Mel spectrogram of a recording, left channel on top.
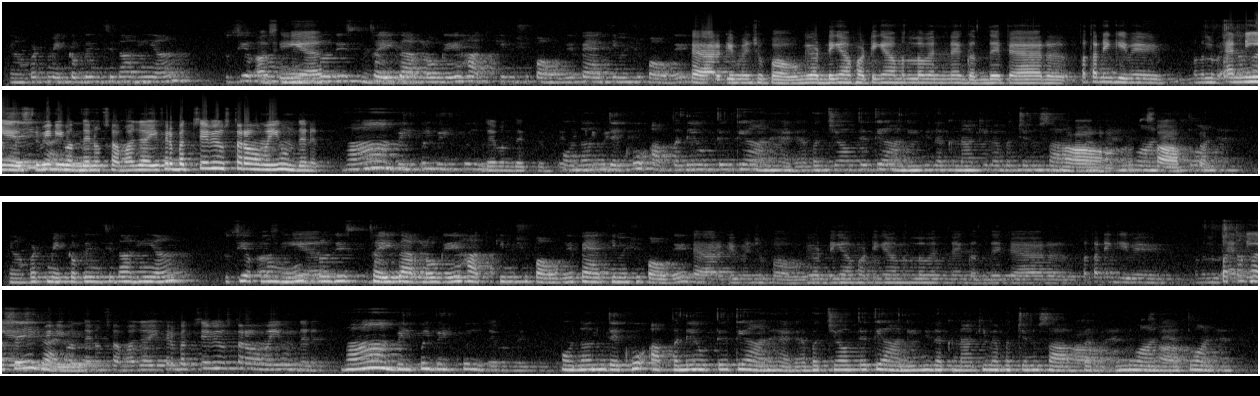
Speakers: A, on the right; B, on the left.
A: ਬਟ ਮੇਕਅਪ ਦੇ ਵਿੱਚ ਤਾਂ ਅਸੀਂ ਆ। ਤੁਸੀਂ ਆਪਣਾ
B: ਅਸੀਂ
A: ਮੂੰਹ ਉੱਪਰੋਂ
B: ਹੈ
A: ਦੀ ਸਹੀ
B: ਹਮ
A: ਕਰ ਲਓਗੇ ਹੱਥ ਕਿਵੇਂ ਛਪਪਾਓਗੇ ਪੈਰ ਕਿਵੇਂ ਛੁਪਾਓਗੇ
B: ਪੈਰ ਕਿਵੇਂ ਛੁਪਾਓਗੇ ਅੱਡੀਆਂ ਫਟ ਟੀਆਂ ਮਤਲਬ ਇੰਨੇ ਗੰਦੇ ਪੈਰ ਪਤਾ ਨੀ ਕਿਵੇਂ ਮਤਲਬ
A: ਪਤਾ
B: ਐਨੀ
A: ਹਾਂ ਸਹੀ
B: ਏਜ ਚ
A: ਗੱਲ
B: ਵੀ ਨੀ ਬੰਦੇ
A: ਏ
B: ਨੂੰ ਸਮਝ ਆਈ ਫੇਰ ਬੱਚੇ ਵੀ ਉਸ ਪਰਵਮੁੰ ਹੁੰਨ।
A: ਹਾਂ। ਬਿਲਕੁਲ -ਬਿਲਕੁਲ
B: ਬੰਦੇ ਫਿਰਦੇ
A: ਉਹਨਾਂ
B: ਨੇ ਕਿਵੇਂ
A: ਨੂੰ ਦੇਖੋ ਆਪਣੇ ਉੱਤੇ ਧਿਆਨ ਹੈਗਾ ਬੱਚਿਆਂ ਉੱ ਤੇ ਧਿਆਨ ਹੀ ਨੀ ਰੱਖਣਾ ਕਿ ਮੈਂ ਬੱਚੇ ਨੂੰ ਸਾਫ਼
B: ਹਾਂ
A: ਕਰਨਾ ਨੁਆਉਣਾ
B: ਸਾਫ਼
A: ਧਆਣਾ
